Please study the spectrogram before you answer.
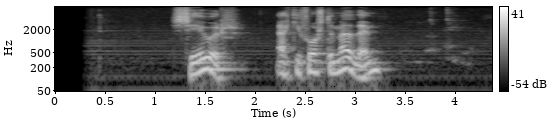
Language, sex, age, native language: Icelandic, male, 30-39, Icelandic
